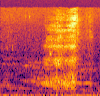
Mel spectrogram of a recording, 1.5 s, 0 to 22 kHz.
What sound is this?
Recorded on a Zoom H2, drinking water from a solo cup.
H2, Cup, Water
